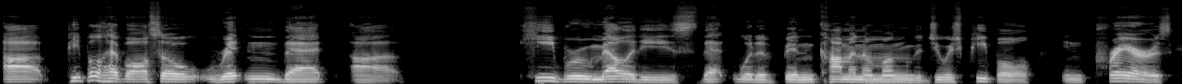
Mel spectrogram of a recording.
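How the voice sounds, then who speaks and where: A man's voice: medium pitch, steady tone, slow pace, clear, resonant tone, no room sound, studio quality. A man with a standard American accent discussing film conversationally, in an earnest, reflective manner. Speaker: film commentator.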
